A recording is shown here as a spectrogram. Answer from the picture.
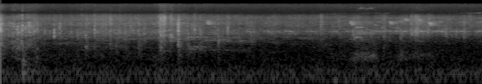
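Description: Quiet outdoor background with a few faint, short bird chirps about four to five seconds in, and a couple of soft clicks.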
